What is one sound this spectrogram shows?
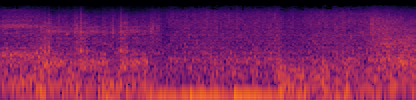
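A crocodile splashes up out of the water.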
